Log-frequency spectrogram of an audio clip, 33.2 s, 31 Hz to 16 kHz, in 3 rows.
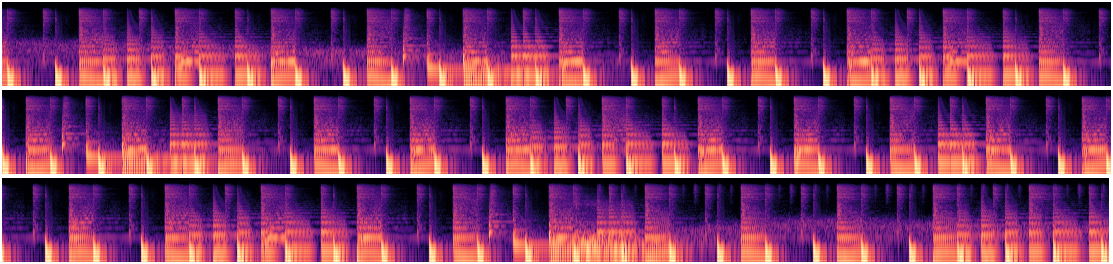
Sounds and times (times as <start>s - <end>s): Music: 0.0s - 33.2s.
